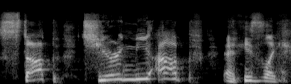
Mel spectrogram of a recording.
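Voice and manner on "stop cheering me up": put-on furious delivery, very high, slow, drawn out. Retelling a favorite movie line where the character is slammed against a car: imitating a furious movie line. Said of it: "but he's so mad".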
